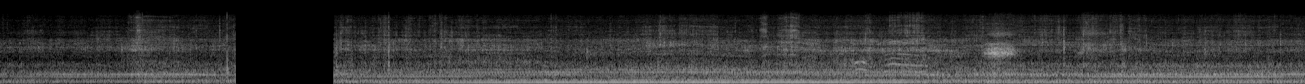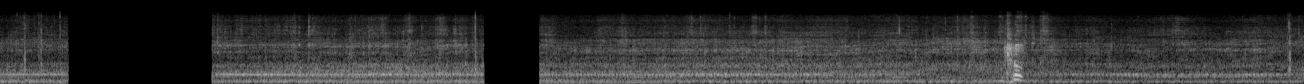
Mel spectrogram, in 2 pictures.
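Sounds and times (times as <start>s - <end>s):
car engine running: 0.0s - 2.4s, 3.4s - 13.8s, 15.2s - 26.0s
hiss of snow and wind: 18.5s - 26.0s.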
